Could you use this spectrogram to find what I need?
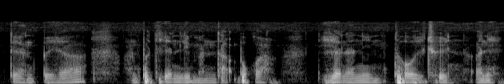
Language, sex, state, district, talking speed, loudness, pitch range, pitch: Mizo, male, Mizoram, Aizawl, 200 wpm, -24 LUFS, 90-95 Hz, 95 Hz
